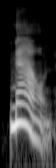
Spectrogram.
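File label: "noun", English word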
